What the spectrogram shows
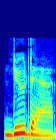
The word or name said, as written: dodad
